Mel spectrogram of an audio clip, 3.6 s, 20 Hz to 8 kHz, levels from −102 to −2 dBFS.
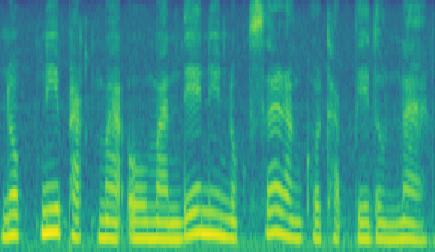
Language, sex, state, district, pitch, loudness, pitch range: Garo, female, Meghalaya, North Garo Hills, 200 Hz, -13 LUFS, 190-240 Hz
